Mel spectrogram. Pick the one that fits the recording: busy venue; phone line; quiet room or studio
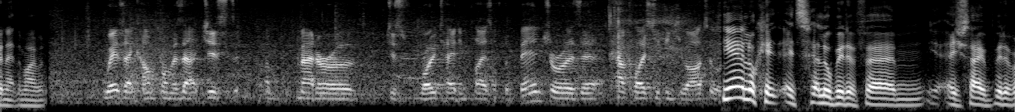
busy venue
